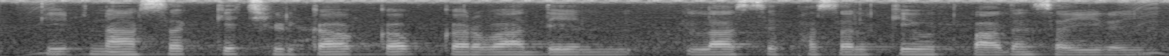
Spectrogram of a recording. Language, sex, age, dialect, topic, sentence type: Bhojpuri, male, 18-24, Southern / Standard, agriculture, question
